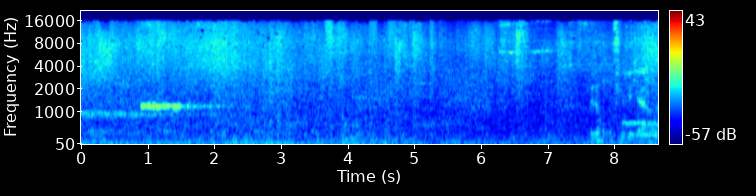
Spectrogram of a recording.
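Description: Game battle effects clash and crackle.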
